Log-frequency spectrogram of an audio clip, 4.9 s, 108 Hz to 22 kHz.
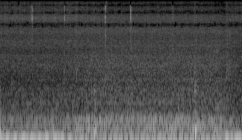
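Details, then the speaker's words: LS-swapped (6.0 LS tagged) Chevy Monte Carlo at a deep, steady idle as it is put into gear, no knocks or misses; shifting and running fine. "She going into gear, everything copacetic."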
